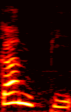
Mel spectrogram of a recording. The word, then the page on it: Gampi: Japanese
